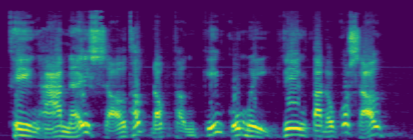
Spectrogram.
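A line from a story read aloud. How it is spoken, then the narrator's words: Sneering. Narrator (Vietnamese): nhếch môi cười khẩy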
